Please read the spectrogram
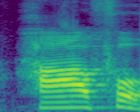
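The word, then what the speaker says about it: half: जैसे काफ काफ काफ हाफ हाफ काफ हाफ एल को यहां पे नहीं पढ़ना है काल्फ हाल्फ नहीं पढ़ना है काफ बछड़े को बोलते हैं हाफ यानी आधा एल साइलेंट और एक रूल क्या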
